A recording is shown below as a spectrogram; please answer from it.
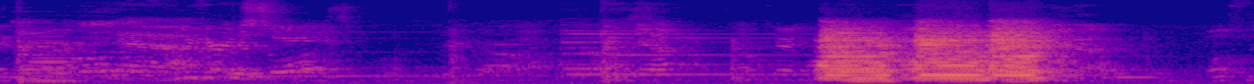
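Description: Guitar chord strummed loudly twice about four seconds in, ringing for about a second and then fading, after a quieter held note.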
